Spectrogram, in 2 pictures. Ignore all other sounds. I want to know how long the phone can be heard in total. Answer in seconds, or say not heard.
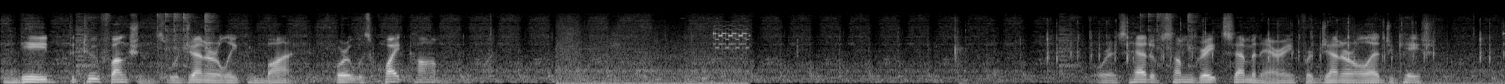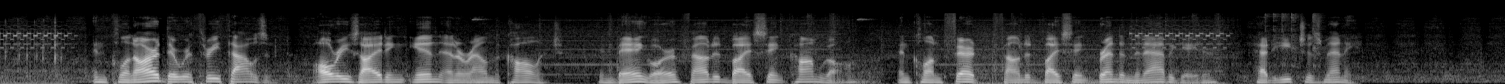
7 s.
